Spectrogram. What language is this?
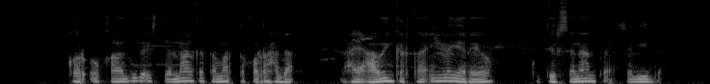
Somali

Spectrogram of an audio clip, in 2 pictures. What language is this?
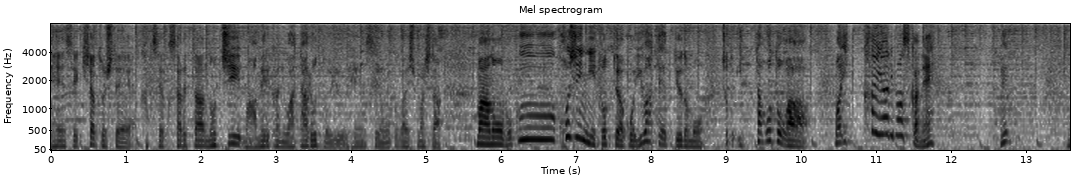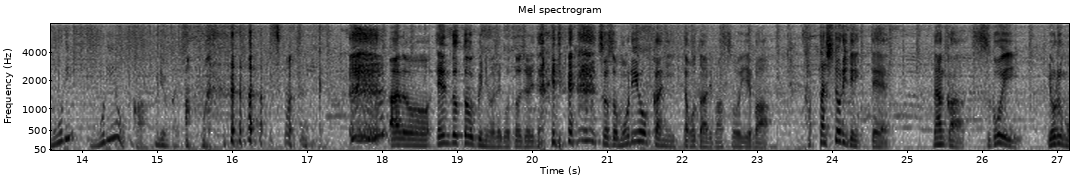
Japanese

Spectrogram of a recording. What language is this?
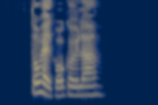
Cantonese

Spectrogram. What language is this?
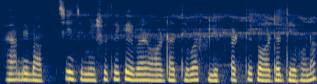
Bangla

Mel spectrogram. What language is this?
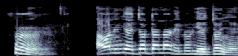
Yoruba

